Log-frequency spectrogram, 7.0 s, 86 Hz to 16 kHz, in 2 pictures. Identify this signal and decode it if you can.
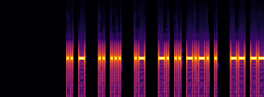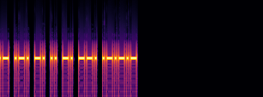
Morse code, heard as a keyed tone, about 44 wpm, 700 Hz. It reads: IT IS A NICE MORNING.
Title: Sentences from Top 1100 Words 45wpm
